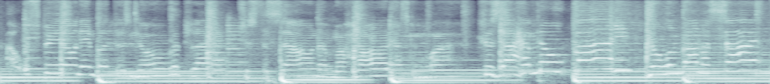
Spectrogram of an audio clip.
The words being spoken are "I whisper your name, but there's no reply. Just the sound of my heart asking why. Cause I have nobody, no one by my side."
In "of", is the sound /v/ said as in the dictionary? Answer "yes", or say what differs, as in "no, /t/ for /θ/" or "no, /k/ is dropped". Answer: yes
